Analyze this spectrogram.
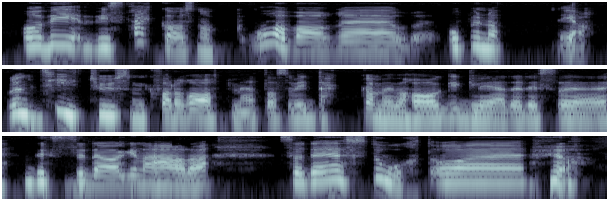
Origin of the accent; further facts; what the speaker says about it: Bergen, Vestland, Norway; accent: Bergen; moved away as an adult; now in Lillestrøm, Norway; jeg en bergenser som har eh, mm. eller såkalt flyktning eh, fra vest til øst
